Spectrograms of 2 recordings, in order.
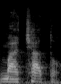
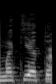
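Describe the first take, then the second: First: The middle consonant sounds like 'ch'. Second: The middle consonant sounds like 'k'. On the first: The speaker calls it wrong. "muchas personas llegan y dicen el machato" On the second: The speaker calls it right. "la CH en sí, italiano es como la Q"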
